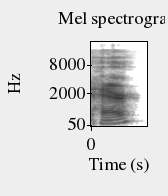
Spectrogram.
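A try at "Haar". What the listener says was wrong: Little bitch. Har. Not hair. Har.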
